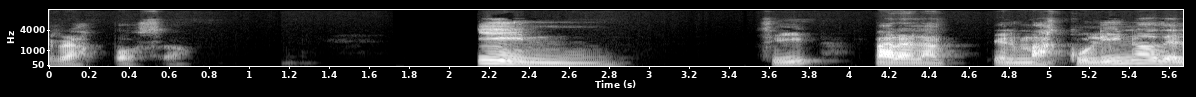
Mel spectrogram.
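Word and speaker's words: ihn: In. ¿Sí? Para el masculino de la tercera persona. In. Con N. Acá, perdón, me faltó agregarlo. Es una H muda. ¿Sí? No directamente no suena. In.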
